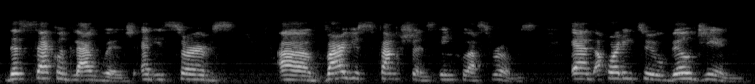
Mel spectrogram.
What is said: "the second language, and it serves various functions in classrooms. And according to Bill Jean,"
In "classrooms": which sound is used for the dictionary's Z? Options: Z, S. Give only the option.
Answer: S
